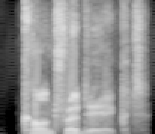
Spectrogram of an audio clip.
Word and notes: contradict: British English

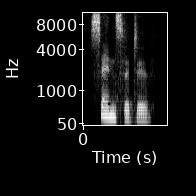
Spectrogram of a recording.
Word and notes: sensitive: Indian

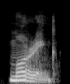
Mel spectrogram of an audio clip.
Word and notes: mooring: Indian

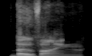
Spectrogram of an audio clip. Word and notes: bovine: British English

